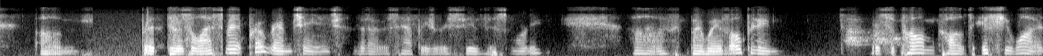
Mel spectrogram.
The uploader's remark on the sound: ACIM Daily Conference Call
